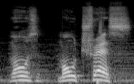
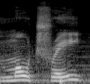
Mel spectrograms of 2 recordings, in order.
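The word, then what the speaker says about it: Moltres: Mo tres. It's not mo tray, it's mo tres.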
